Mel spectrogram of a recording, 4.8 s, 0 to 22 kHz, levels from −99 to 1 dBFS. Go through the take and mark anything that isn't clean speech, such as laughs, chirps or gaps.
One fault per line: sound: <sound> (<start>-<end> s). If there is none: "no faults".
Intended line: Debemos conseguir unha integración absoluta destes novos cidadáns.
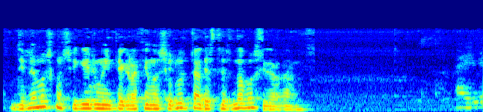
no faults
